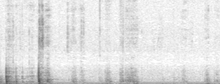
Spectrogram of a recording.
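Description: Plastic parts of a Hunt for the Decepticons Breacher Transformers figure clicking as they are moved by hand: a sharp click at the start, another about half a second in, then a run of lighter ticks.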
